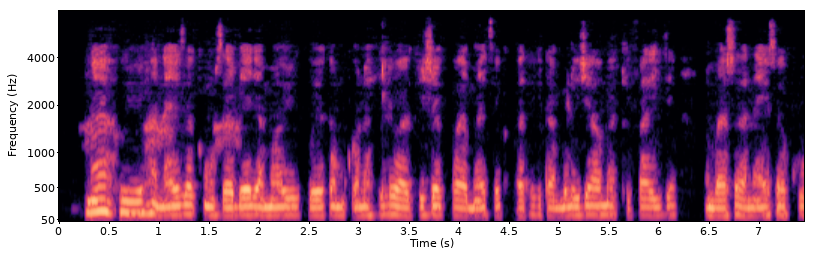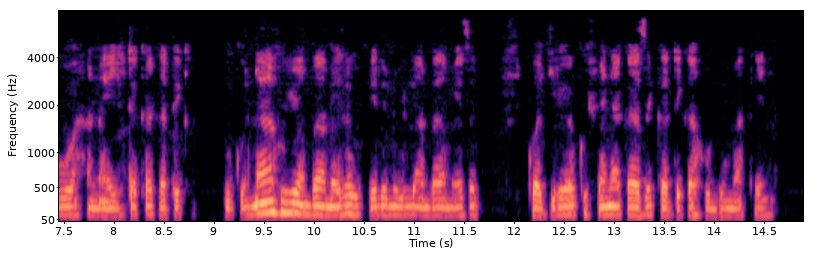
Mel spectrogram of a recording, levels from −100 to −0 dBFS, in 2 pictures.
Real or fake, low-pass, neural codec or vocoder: fake; 7.2 kHz; codec, 16 kHz, 16 kbps, FreqCodec, larger model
